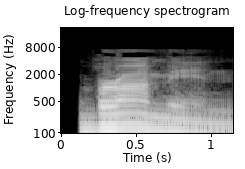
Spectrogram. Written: brahminical

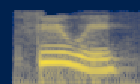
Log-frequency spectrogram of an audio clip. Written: thewy

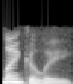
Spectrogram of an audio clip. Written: lankily

